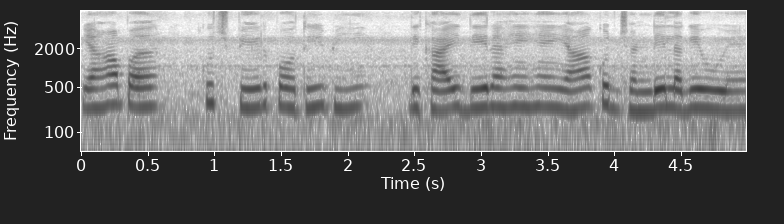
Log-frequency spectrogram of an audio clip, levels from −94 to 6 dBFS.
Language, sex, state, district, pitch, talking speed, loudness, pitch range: Hindi, female, Jharkhand, Sahebganj, 240 Hz, 180 wpm, -30 LUFS, 230-245 Hz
